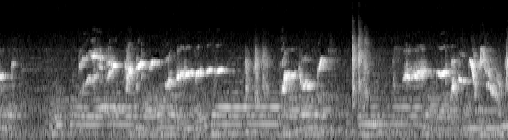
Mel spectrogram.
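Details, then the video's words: Shama practising new sounds: bright warbled whistles and trills in clustered bursts with short pauses, plus brief sharp notes. A continuous low tonal hum runs underneath. "Murai pastol belajar Bunyi"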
